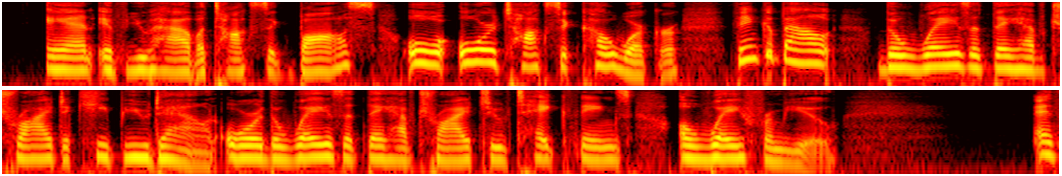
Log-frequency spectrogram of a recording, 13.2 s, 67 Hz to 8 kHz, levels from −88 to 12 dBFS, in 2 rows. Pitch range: 160-210 Hz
